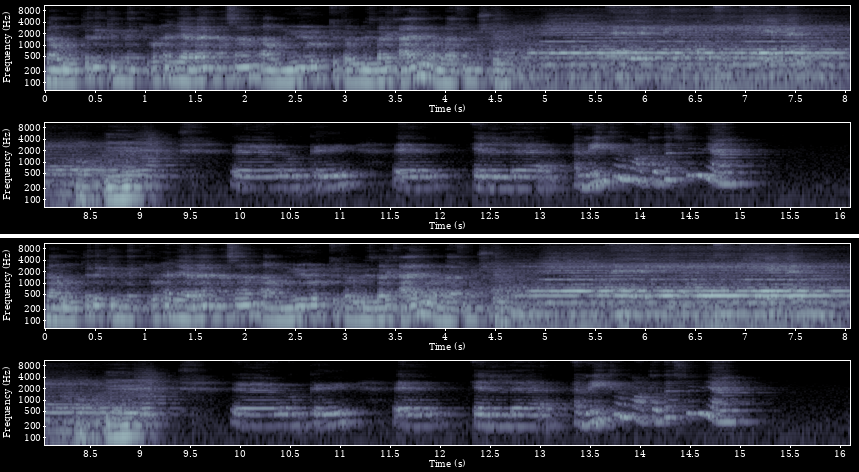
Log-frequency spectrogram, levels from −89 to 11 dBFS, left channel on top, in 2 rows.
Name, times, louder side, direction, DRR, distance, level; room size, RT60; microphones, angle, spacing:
voice 1, 0.0-4.8 8.4-9.1, left 1 dB, 30° left, -7 dB, 0.5 m, -29 dB
sound 1, 3.7-9.1, right 3 dB, 40° right, 0.6 m, -28 dB
voice 2, 5.6-7.6 9.4-12.0 12.3-14.9, equal, 10° left, -9 dB, 1.1 m, -35 dB
3.1 x 2.3 x 3.1 m, 0.80 s
head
